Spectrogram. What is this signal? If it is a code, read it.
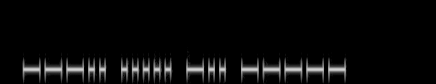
Morse code, heard as a keyed tone, about 22 wpm, 700 Hz. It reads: 85D0
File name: practice / 22wpm / Four Letter-Number Combinations - 22wpm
